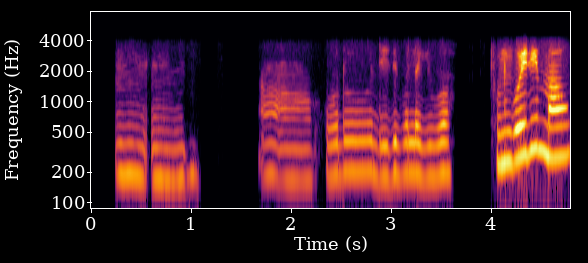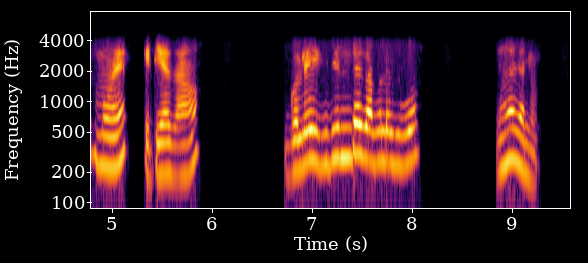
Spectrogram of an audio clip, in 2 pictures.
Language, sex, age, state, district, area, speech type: Assamese, female, 30-45, Assam, Tinsukia, urban, conversation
